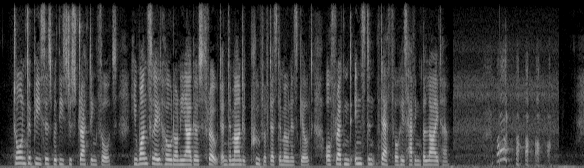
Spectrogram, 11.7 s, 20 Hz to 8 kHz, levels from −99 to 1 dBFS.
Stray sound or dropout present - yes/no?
yes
